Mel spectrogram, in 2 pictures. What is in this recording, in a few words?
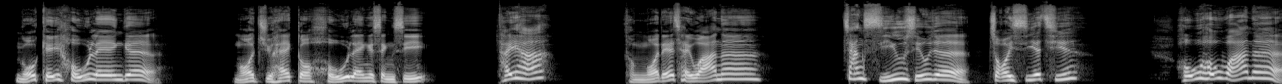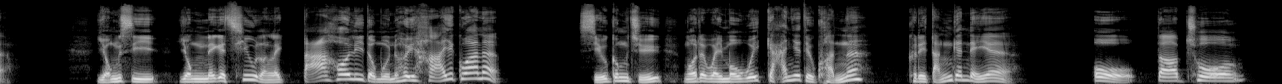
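Cantonese male children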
